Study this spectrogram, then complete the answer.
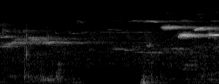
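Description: Small birds at a bird sanctuary on the Ooty main road, giving thin, high chirps and tweets scattered across the moment, faint and fairly close, with a soft thump partway through.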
